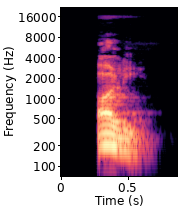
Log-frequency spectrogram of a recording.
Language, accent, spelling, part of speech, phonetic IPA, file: Catalan, Valencia, oli, noun, [ˈɔ.li], LL-Q7026 (cat)-oli.wav
- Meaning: oil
